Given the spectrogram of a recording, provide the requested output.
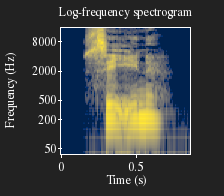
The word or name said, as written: SEENDES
